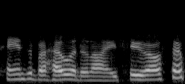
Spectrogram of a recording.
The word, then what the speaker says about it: Tangipahoa: Me And look, Josh you did was so good with pronouncing Tangipahoa tonight, too.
